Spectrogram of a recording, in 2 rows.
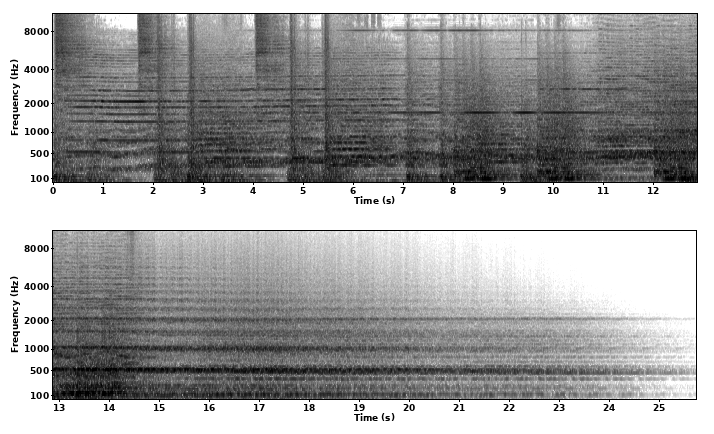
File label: Music Battle Stinger; Hunted: The Demon's Forge; x360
